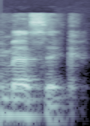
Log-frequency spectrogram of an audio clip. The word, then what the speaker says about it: Message: Is it Message or Messick? She told me Messick.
